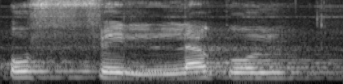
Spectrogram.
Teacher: اس لیے فا کو لام سے ملا کر بغیر غنہ کے پڑھیں گے۔ اس کو ادغام بلا غنہ اور ادغام تام بھی کہا جاتا ہے۔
